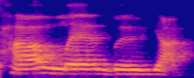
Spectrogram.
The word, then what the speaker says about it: hallelujah: that a different word because there are two llamas together you pronounce the schwa so it's hallelujah okay because there's when two identical letters are next to each other you say hallelujah okay hallelujah okay um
